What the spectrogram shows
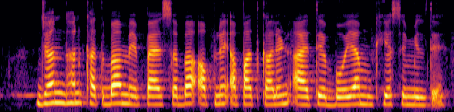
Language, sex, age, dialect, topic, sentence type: Magahi, female, 18-24, Southern, banking, question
